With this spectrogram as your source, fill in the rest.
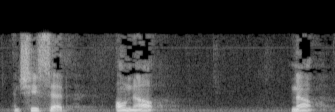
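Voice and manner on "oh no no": acted dismayed tone. Retelling how a young worker answered an old man's question, imitating her dismayed reply. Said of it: "like she was even dismayed that he asked the question".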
